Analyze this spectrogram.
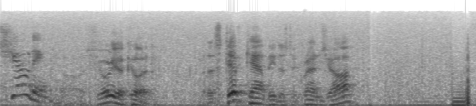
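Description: A man answers calmly, nearby.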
